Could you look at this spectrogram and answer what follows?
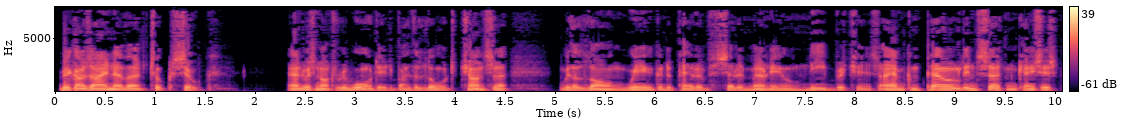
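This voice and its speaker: A man playing a witty, weary old English barrister who narrates in a wry, pompous, husky voice. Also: very deep voice, expressive, normal speed, no room sound, lo-fi sound, exaggerated voice. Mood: wry, aggrieved. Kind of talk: scripted first-person audiobook narration.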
